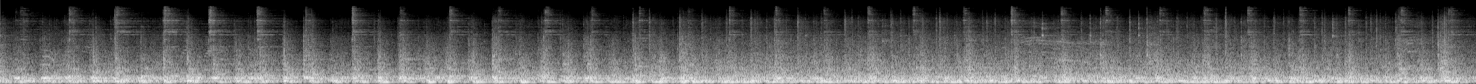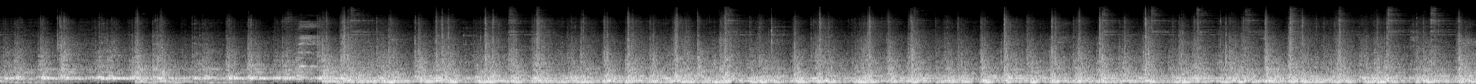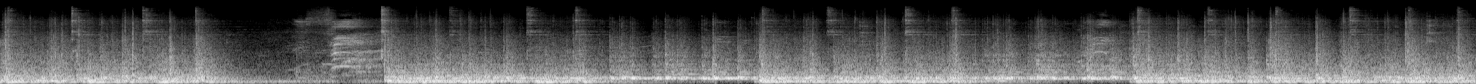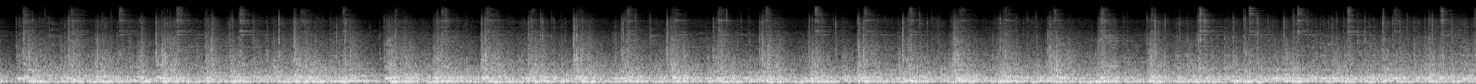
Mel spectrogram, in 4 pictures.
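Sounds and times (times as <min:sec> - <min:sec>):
taiko drum ensemble: 0:00.0 - 0:59.0.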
